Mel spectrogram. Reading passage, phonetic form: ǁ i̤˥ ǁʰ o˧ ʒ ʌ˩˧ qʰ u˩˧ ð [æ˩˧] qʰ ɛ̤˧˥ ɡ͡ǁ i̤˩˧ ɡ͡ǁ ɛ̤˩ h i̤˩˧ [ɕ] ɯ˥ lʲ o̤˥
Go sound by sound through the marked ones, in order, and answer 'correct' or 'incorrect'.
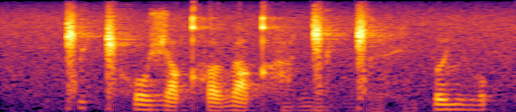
incorrect: a˩˧, incorrect: θ

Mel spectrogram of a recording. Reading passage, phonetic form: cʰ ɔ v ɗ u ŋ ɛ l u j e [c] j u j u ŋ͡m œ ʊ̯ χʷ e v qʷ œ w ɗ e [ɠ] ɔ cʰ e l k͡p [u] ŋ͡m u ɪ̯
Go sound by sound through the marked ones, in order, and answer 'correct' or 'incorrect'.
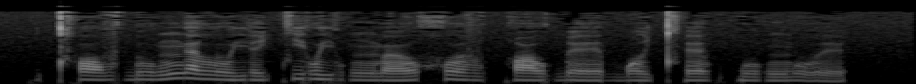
correct, incorrect: ɓ, correct

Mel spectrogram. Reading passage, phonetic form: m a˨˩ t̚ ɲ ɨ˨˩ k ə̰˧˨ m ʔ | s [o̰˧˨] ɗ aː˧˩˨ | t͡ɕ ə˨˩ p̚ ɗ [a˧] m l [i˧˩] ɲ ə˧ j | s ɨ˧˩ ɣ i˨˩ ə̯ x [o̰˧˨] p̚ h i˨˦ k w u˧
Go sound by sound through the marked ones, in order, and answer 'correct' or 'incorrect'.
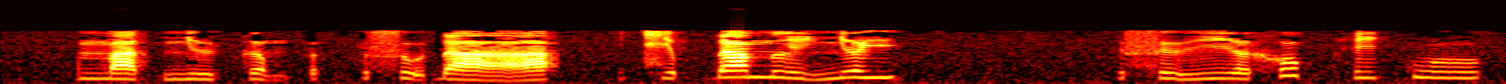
incorrect: ṵ˧˨, correct, correct, incorrect: o˦˥

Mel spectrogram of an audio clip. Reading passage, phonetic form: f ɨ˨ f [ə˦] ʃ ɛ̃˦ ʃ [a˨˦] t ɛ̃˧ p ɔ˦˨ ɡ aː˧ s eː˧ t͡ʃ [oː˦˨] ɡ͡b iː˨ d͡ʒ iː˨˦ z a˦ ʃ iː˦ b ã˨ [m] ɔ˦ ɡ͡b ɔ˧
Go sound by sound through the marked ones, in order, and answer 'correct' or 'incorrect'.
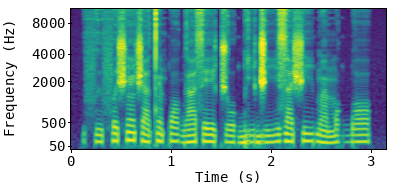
correct, correct, incorrect: oː˨, correct

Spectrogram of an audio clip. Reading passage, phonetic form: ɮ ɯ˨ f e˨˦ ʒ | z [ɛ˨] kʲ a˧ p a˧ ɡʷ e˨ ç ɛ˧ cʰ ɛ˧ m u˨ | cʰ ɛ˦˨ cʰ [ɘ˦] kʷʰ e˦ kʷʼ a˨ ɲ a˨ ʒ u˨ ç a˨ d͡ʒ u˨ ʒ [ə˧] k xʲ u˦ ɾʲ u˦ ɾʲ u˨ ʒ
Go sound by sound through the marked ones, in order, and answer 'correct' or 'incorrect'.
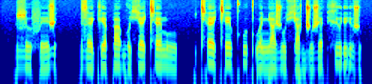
correct, incorrect: e˦, incorrect: ɛ˧

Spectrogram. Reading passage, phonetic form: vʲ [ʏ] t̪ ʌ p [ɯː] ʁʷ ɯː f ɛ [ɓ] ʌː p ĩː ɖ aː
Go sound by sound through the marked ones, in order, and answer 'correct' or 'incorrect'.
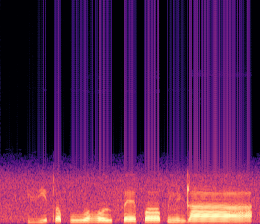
incorrect: ɛ, incorrect: uː, incorrect: p

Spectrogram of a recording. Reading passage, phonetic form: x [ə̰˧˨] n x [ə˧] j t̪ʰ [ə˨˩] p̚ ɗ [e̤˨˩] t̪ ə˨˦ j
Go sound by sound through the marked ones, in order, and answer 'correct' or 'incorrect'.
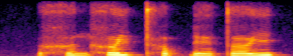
incorrect: ə̤˨˩, correct, correct, correct

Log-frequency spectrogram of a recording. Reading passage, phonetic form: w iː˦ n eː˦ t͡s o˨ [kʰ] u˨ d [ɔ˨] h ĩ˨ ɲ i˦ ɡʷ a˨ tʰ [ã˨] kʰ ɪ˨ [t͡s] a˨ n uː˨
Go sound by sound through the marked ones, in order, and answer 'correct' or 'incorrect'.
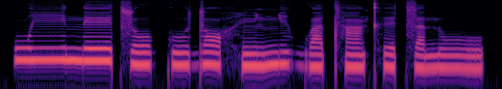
incorrect: k, incorrect: ɔ˦˨, correct, correct

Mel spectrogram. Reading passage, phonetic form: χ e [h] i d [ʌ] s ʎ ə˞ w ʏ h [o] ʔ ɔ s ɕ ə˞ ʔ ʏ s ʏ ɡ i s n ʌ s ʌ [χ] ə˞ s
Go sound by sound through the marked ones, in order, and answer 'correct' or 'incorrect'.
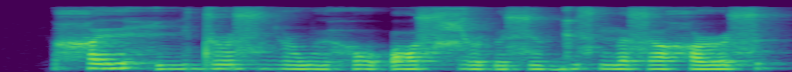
correct, incorrect: ə˞, correct, correct

